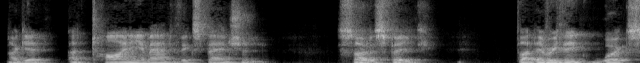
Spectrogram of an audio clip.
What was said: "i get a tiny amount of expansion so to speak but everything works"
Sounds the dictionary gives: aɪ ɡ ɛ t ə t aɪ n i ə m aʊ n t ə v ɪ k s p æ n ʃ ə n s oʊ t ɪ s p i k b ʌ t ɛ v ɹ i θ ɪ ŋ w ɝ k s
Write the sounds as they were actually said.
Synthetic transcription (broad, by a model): aɪ ɡ ɛ t ə t aɪ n i ə m aʊ n t ə v ɪ k s p æ n ʃ ə n s oʊ t ɪ s p i k b ʌ t ɛ v ɹ i θ ɪ ŋ w ɝ k s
